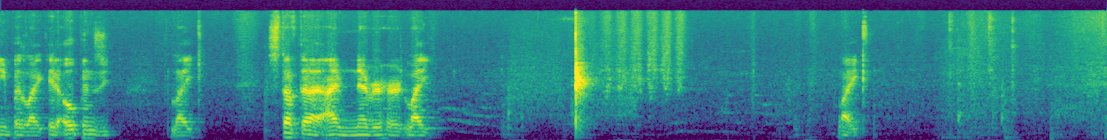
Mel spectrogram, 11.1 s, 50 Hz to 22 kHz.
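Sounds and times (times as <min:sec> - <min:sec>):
hands rubbing together: 0:05.7 - 0:07.0.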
